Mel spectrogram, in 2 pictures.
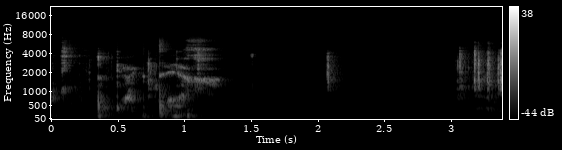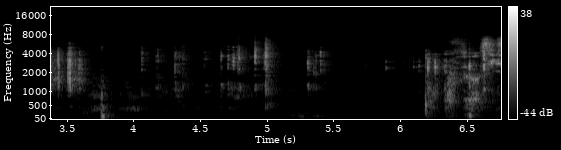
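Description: Java code typed on a computer keyboard, with close, crisp clicking keystrokes in quick bursts separated by short pauses and a few silent gaps.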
